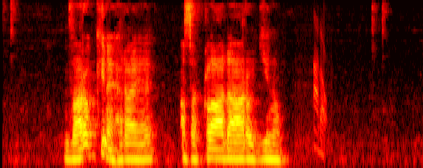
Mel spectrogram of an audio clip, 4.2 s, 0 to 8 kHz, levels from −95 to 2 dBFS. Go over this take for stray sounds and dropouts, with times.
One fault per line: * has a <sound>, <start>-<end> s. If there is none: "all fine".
* has a chirp, 3.1-3.3 s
